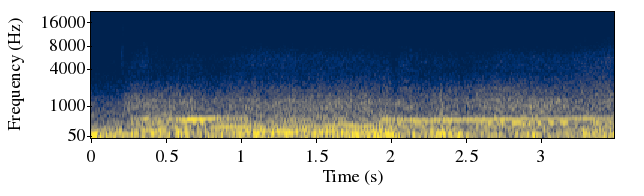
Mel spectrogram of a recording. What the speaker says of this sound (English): if you're not going to get these sounds and vibes off the car, then why buy a Porsche?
